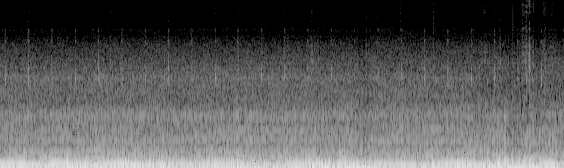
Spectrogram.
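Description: A steady low drone holds under the road rumble at cruising speed; an unexplained hum while driving, source not identified.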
